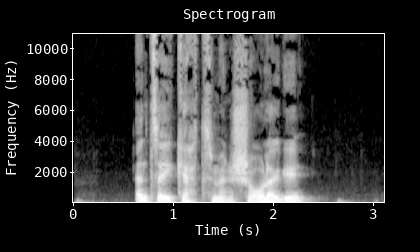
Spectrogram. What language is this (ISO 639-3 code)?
kab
